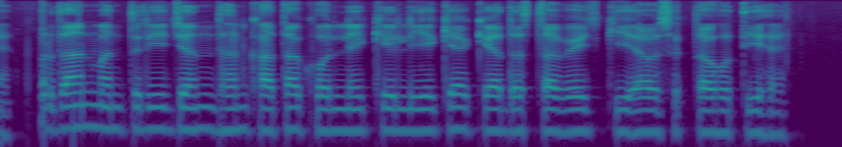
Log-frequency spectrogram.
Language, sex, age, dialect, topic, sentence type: Hindi, male, 25-30, Garhwali, banking, question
